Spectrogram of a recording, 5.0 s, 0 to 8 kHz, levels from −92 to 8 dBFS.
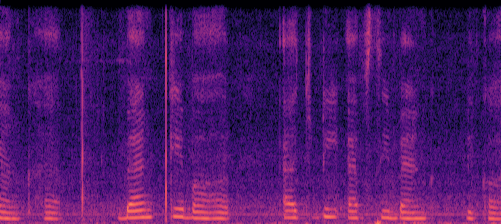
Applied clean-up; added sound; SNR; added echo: none; none; none; none.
